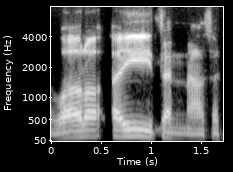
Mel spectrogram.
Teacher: اچھا حمزہ اور عین میں تھوڑا فرق ضروری ہے کہ ورأیت الناس، حمزہ کو ایک تو بغیر جھٹکے کے، حمزہ کو جھٹکے کے ساتھ پڑھنا ہے، لیکن اس میں عین کی آواز نہیں آ رہی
